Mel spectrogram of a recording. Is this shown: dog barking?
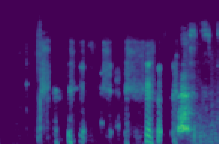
yes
